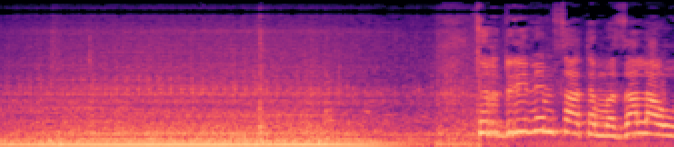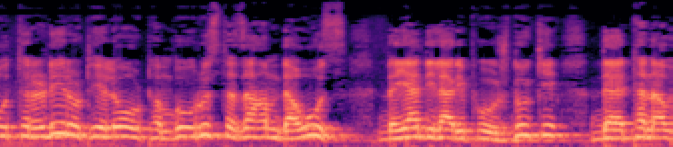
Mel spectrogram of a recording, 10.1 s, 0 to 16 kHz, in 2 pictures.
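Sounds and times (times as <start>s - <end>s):
engine of a geared car driving along a road blocked by stranded traffic: 0.0s - 5.9s
speech: 3.6s - 10.0s.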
